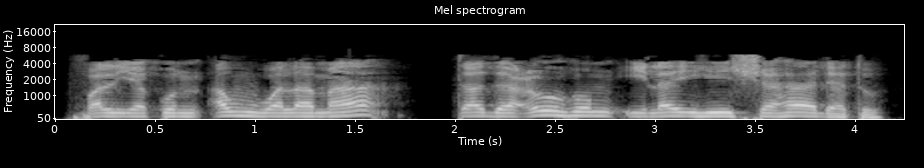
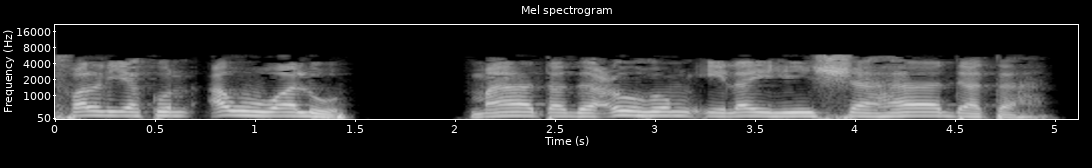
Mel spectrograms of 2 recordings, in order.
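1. Awwal berakhir dengan a, syahada berakhir dengan u. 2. Awwal berakhir dengan u, syahada berakhir dengan a. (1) "Syahadah di sini dibaca dengan marfu'. ... Awwala dibaca dengan mansub, berharokat fathah" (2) "boleh juga terbalik. Awalnya sebagai isim yakun dan syahadah sebagai khabar"

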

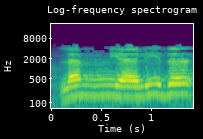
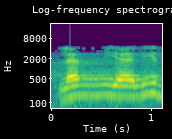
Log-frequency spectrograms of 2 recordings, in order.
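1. الدال الأخيرة فيها قلقلة قوية وواضحة. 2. الدال الأخيرة فيها قلقلة خفيفة وضعيفة. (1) "أما لو وقفت فقلت لم يلد شو بتكون؟ كبرى" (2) "صغرى لأنني لم أقف عليها"

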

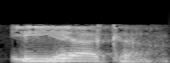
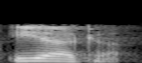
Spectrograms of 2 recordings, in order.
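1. تُنطق الياء طويلة ومشدّدة. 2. الياء قصيرة ومفردة. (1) "على شد الياء" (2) "بكسر الهمزة وتخفيف الياء"

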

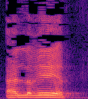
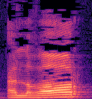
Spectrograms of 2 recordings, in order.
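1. الصوت الطويل مائل نحو صوت الكسر (e). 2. الصوت الطويل ألف مفتوحة (a).

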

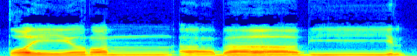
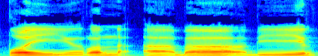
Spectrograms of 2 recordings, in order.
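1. Nun mengalir langsung ke hamzah. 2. Bunyi nun terputus terlalu cepat. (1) "Seperti itu" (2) "Kalau yang terlalu cepat seperti ini"

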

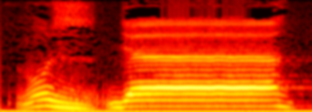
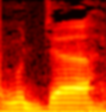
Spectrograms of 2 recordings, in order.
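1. Bunyi z jelas sebelum j. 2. Bunyi z menyatu dengan j yang mengikutinya.

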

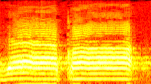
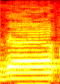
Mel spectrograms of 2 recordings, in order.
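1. يبقى حرف المد الأخير عند الوقف. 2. يسقط حرف المد الأخير عند الوصل بالكلمة التي بعدها. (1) "فلم يوقف عليه زي كده بألف" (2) "لما يوصل يحذف الألف"

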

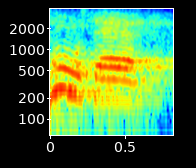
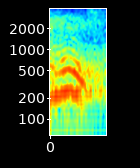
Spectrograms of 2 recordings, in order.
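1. تنتهي الكلمة بحرف المد الطويل a. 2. تنتهي الكلمة بالحرف الساكن s. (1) "هذا هو الصواب، موسى" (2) "نحن في اللغة الدارجة نقول موس"

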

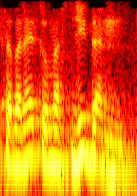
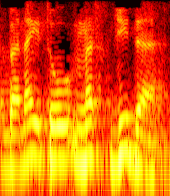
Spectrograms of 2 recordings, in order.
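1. تنتهي الكلمة الأخيرة بصوت -an. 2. تنتهي الكلمة الأخيرة بألف طويلة. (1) "وليس بنيت مسجدا"

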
